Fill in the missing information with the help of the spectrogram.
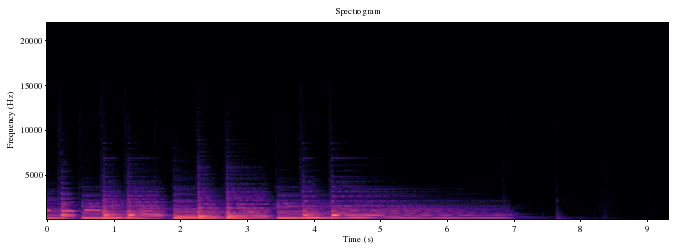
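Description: Upright piano chords pressed with a Pianistick, a wooden stick whose pegs push down a whole chord at once. A quick run of chords leads into a final chord that rings for about three seconds and is cut off suddenly, followed by silence.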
